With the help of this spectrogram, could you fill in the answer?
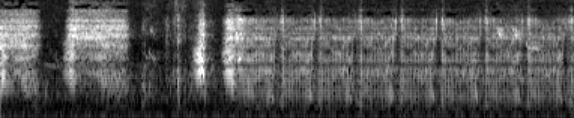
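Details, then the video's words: Male Satin bowerbird at his garden bower, performing an elaborate mimicking display to attract a female; a few sharp harsh bursts and clicks, then steady grating, buzzy chatter. "Satin bowerbird performing at bower"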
